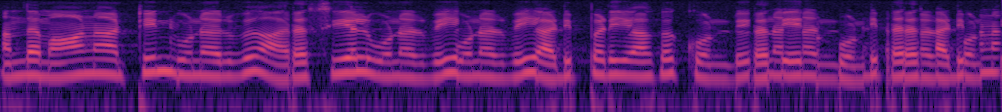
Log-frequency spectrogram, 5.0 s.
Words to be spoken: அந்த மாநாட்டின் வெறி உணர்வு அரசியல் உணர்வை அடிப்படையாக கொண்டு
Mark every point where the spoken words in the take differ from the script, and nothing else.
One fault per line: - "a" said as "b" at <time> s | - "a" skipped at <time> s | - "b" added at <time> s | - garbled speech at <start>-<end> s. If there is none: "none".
- "வெறி" skipped at 0.9 s
- "உணர்வை" added at 2.3 s
- garbled speech at 3.7-5.0 s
